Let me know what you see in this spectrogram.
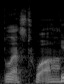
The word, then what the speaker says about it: Blastoise: Yeah, it's pronounced Blastoise.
